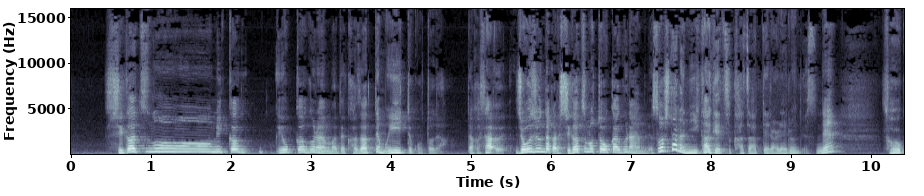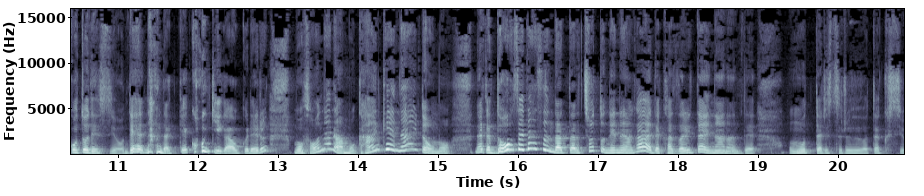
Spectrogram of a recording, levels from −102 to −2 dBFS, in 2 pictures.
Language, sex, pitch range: Japanese, female, 175-275 Hz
